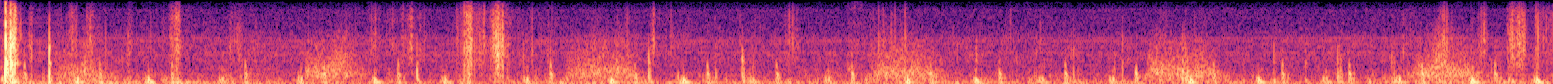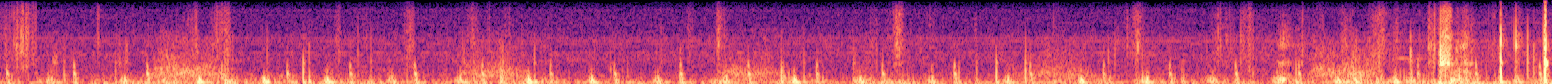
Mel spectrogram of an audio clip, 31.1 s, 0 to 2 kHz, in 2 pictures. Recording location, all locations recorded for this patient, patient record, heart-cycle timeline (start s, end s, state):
aortic valve (AV)
aortic valve (AV)+pulmonary valve (PV)+tricuspid valve (TV)+mitral valve (MV)
#Age: Child
#Sex: Male
#Height: 146.0 cm
#Weight: 34.8 kg
#Pregnancy status: False
#Murmur: Absent
#Murmur locations: nan
#Most audible location: nan
#Systolic murmur timing: nan
#Systolic murmur shape: nan
#Systolic murmur grading: nan
#Systolic murmur pitch: nan
#Systolic murmur quality: nan
#Diastolic murmur timing: nan
#Diastolic murmur shape: nan
#Diastolic murmur grading: nan
#Diastolic murmur pitch: nan
#Diastolic murmur quality: nan
#Outcome: Normal
#Campaign: 2014 screening campaign
0.00	6.67	unannotated
6.67	6.80	diastole
6.80	6.92	S1
6.92	7.06	systole
7.06	7.14	S2
7.14	7.46	diastole
7.46	7.58	S1
7.58	7.76	systole
7.76	7.84	S2
7.84	8.24	diastole
8.24	8.34	S1
8.34	8.50	systole
8.50	8.58	S2
8.58	9.02	diastole
9.02	9.16	S1
9.16	9.28	systole
9.28	9.38	S2
9.38	9.74	diastole
9.74	9.84	S1
9.84	9.98	systole
9.98	10.08	S2
10.08	10.36	diastole
10.36	10.48	S1
10.48	10.64	systole
10.64	10.74	S2
10.74	11.10	diastole
11.10	11.20	S1
11.20	11.34	systole
11.34	11.44	S2
11.44	11.84	diastole
11.84	31.06	unannotated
